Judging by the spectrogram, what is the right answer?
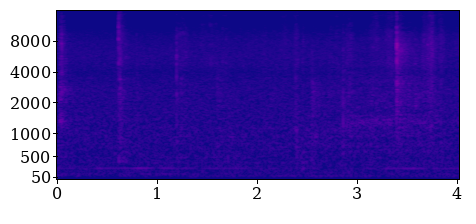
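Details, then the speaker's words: LTL Acorn 5210A trail camera: faint, irregular light ticks about every half second over quiet room hiss as the orange IR-cut filter behind the lens moves back and forth; normal IR-cut filter clicking. "you sometimes you'll be able to see a little orange filter which moves back and forth and you can also hear that I saw like a clicking sound"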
